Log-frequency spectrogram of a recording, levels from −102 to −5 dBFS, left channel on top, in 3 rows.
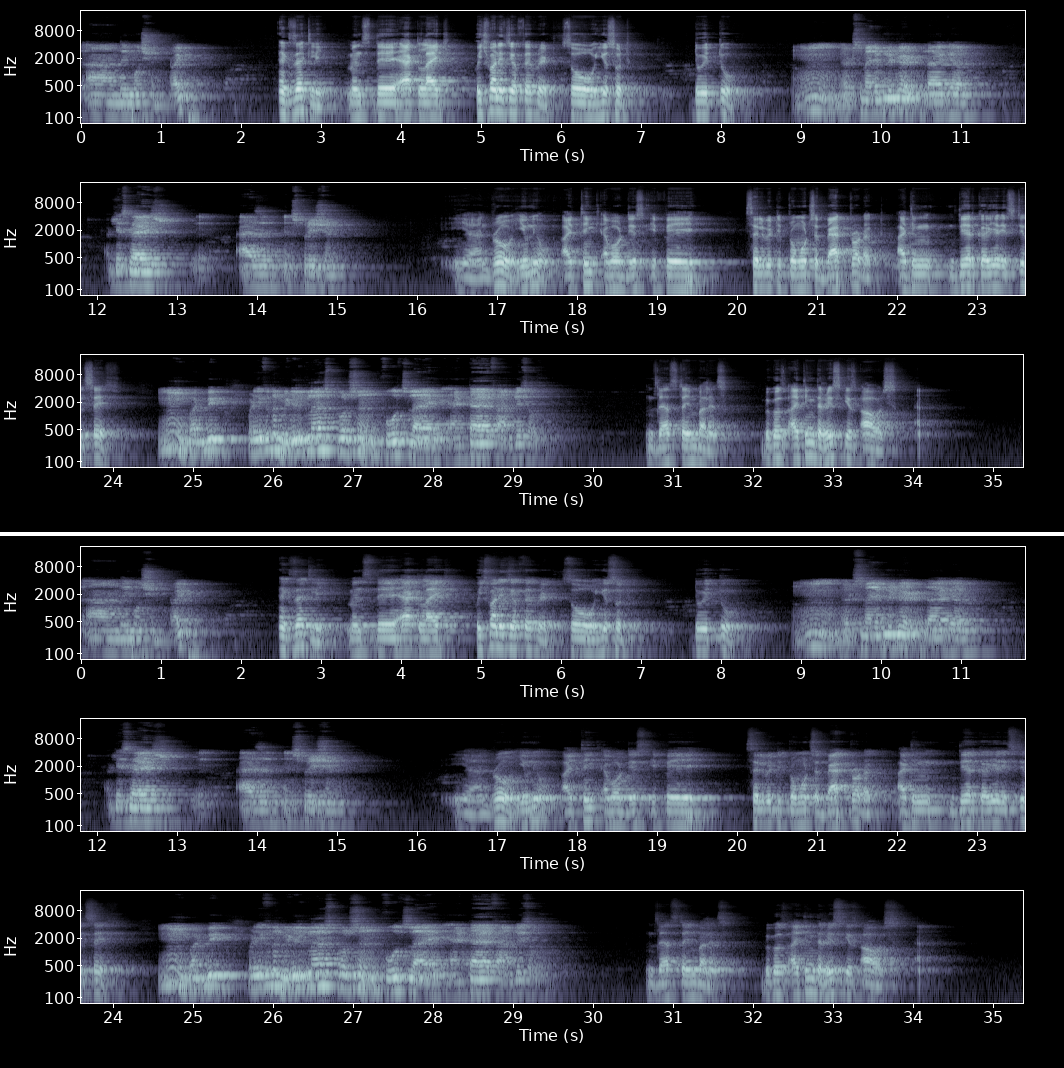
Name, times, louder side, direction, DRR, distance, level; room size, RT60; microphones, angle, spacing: voice 1, 0.0-1.4 8.9-11.1 12.1-13.3 13.8-15.0 24.6-29.3, left 2 dB, 40° left, -2 dB, 0.8 m, -35 dB
voice 2, 2.5-3.1 3.3-4.7 4.9-6.9 7.7-8.2 16.4-19.6 20.2-24.0 30.7-31.7 32.1-33.8, left 4 dB, 60° left, 11 dB, 0.4 m, -31 dB
6.6 x 5.0 x 6.6 m, 1.1 s
head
